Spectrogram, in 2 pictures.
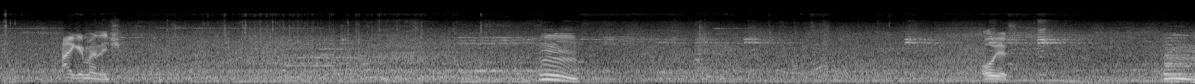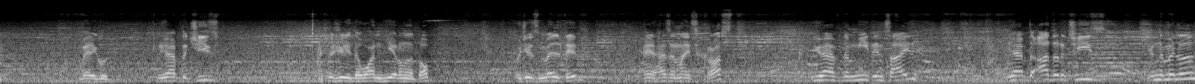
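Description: Street traffic hums steadily outdoors.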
